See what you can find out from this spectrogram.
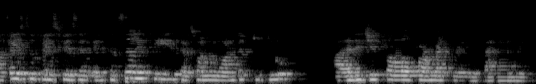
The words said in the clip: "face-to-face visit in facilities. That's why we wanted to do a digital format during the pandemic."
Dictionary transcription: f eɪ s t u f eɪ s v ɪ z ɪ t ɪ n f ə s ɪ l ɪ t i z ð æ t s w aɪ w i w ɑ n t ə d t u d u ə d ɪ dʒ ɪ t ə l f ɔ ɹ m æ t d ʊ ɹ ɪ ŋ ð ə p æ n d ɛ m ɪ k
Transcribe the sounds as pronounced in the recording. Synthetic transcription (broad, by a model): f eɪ s t u f eɪ s f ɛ s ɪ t ɪ n f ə s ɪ l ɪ t i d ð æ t s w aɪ w i w ɑ n t ə d t u d u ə d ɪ dʒ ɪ t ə l f ɔ ɹ m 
